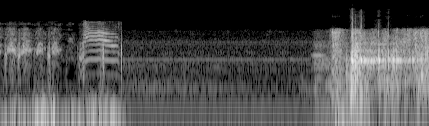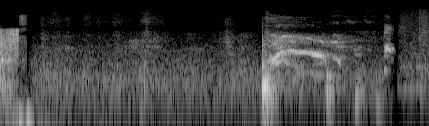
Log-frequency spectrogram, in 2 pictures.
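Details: Domestic cat in a funny compilation: short harmonic meows open the recording, then a loud harsh noisy burst follows. A long arched meow rises and falls near the end, with human speech around it.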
